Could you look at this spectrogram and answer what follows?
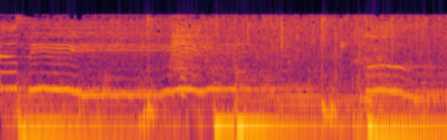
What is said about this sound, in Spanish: Llueve.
